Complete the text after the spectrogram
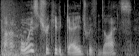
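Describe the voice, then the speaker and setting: A man's voice: a little high, huge pitch swings, normal speed, crowd noise. A man giving live analytical commentary on an esports match in a conversational, explanatory way.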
